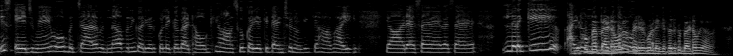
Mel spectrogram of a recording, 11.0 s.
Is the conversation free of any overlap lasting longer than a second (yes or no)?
no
